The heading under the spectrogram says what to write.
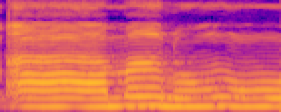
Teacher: حمزہ پر کڑا زبر آیا ہے، اس کو ایک الف کے مقدار تک کھینچیں گے اور نون و پیشنو الف نہیں پڑھا جاتا، الف کے اوپر حرکت نہیں ہے۔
